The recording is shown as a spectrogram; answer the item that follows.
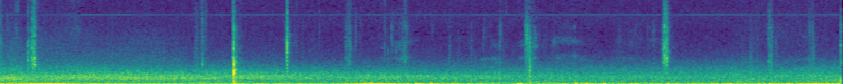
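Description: Quiet outdoor background with a low steady hum, a few scattered sharp light clicks, and a brief low rumble about four seconds in.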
